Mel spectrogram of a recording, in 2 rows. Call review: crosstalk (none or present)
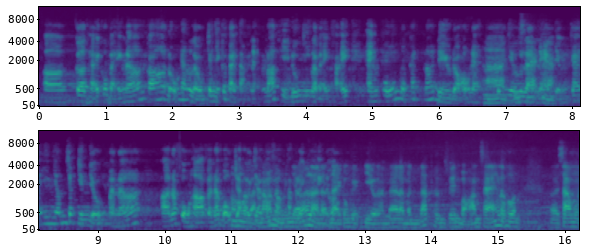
present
